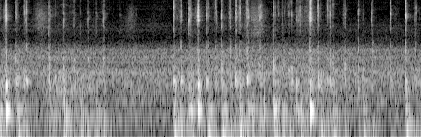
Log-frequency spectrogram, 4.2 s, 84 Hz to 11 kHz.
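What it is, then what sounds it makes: Plastic laptop keyboard. Fingertips of both hands type on the black plastic chiclet keys of a 2014 Acer Chromebook C20 laptop keyboard. The result is a steady patter of short, dry clicks with bright tops and a soft low thud under each press, quiet through the first stretch, then briefly pausing before a denser, slightly louder run of keystrokes.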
